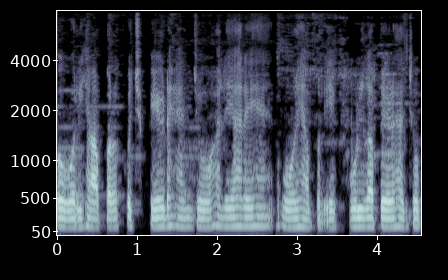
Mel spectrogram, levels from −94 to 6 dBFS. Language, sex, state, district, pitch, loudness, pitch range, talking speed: Hindi, male, Uttar Pradesh, Muzaffarnagar, 115 Hz, -17 LUFS, 115-120 Hz, 235 wpm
